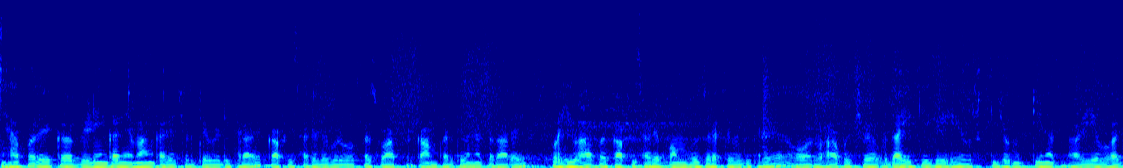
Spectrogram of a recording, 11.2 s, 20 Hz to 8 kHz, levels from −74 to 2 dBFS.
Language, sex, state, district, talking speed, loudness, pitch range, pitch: Hindi, male, West Bengal, Jalpaiguri, 270 wpm, -38 LUFS, 100-105 Hz, 100 Hz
